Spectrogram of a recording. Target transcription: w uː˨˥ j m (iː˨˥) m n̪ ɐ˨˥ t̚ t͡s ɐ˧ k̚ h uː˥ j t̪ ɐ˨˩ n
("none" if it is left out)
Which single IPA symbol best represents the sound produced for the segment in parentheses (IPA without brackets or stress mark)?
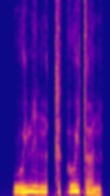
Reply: iː˧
